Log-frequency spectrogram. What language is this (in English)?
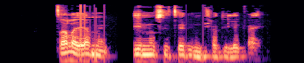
Tswana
